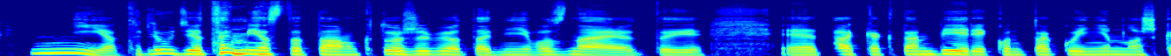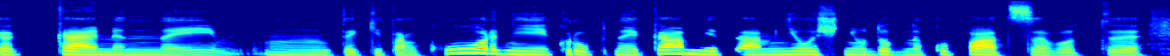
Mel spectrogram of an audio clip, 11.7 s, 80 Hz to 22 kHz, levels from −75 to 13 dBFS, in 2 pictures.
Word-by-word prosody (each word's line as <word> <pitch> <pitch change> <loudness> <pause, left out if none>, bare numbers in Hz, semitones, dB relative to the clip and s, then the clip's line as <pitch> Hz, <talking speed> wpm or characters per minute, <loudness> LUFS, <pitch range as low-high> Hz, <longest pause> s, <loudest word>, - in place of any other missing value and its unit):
Нет, 245 - 0
люди 225 -2 +3
это 205 +8 +5
место 200 -5 +5
там, 175 0 +2
кто 200 +3 +1
живет, 185 -1 -1
они 170 0 -2
его 170 +2 -2
знают. 160 -4 0
И, 150 -2 -2 0.4
э, 165 0 -1
так 190 -1 +1
как 185 -2 -4
там 190 -1 +1
берег, 185 -3 +3
он 170 -2 -3
такой 180 +1 -1
немножко 180 -1 -3 0.2
каменный, 155 -4 +1 0.2
м, 155 -5 -10
такие 160 0 -7
там 150 -1 -4
корни 230 - +1
и - - -6
крупные 170 -2 -5
камни, 225 -3 +3
там 175 -2 0
не 180 +2 -4
очень 185 -1 -3
удобно 170 -1 -5
купаться, 165 -3 +2
вот, 145 -2 -8
э, 145 -2 -3
175 Hz, 175 wpm, -22 LUFS, 160-190 Hz, 0.4 s, это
